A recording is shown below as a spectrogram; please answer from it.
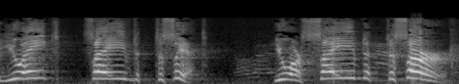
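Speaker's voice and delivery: slow, hammered-out motto with every word stressed; slow, deliberate, preachy emphasis; emphatic. Retold or imitated. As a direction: drive each word home slowly like a mentor's catchphrase. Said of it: "Neil used to say very emphatically".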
